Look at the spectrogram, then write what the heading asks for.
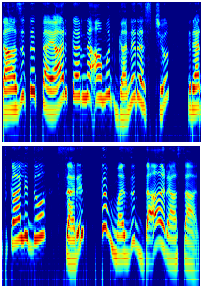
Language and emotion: Kashmiri, happy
